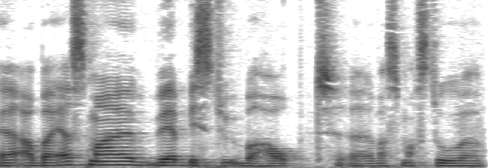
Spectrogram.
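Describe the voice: At a moderate pace, a man speaks at a medium pitch with ordinary pitch variation and some vocal fry.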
